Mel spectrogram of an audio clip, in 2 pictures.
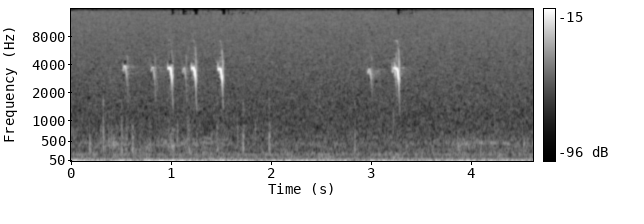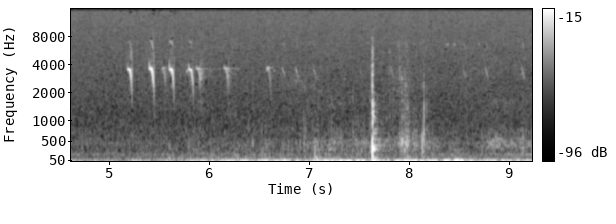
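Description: bird chitter call

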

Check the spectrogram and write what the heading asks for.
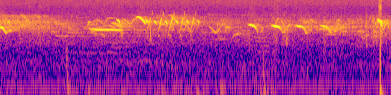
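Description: bird song

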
